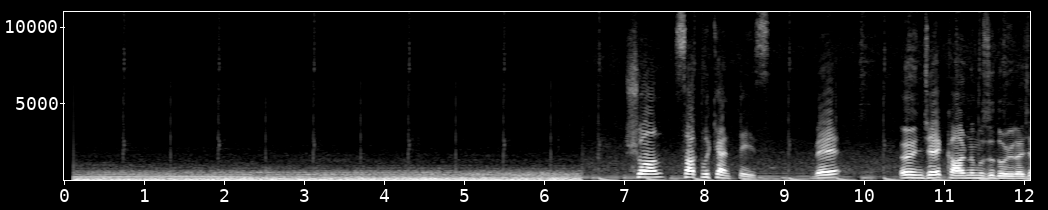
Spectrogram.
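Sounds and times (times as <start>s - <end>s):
motor vehicle rumbling: 0.1s - 6.6s.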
